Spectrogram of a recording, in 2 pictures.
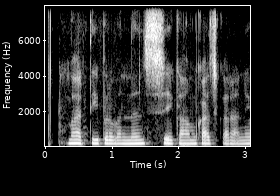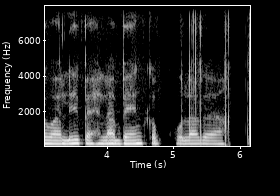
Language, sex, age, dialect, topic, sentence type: Hindi, male, 18-24, Hindustani Malvi Khadi Boli, banking, question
